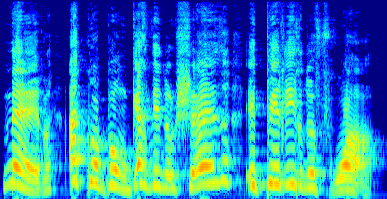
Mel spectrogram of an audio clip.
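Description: A woman's voice: high voice, animated, slow pace, voice pushed up. A woman reading aloud, voicing a frightened, freezing young girl who pleads through tears. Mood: plaintive. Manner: pleading, tearful, sobbing.

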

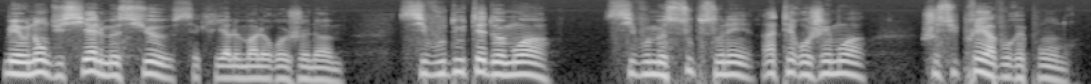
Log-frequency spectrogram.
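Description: A man's voice: mid-range voice, brisk, darkish tone, no echo, pitched above the performer's own voice, natural voice. A man voicing an eager young sailor, pleading. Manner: eager, earnest and protesting. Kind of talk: audiobook character voice.

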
